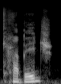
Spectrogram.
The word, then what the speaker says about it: CABG: In more complex cases or when multiple arteries are involved, doctors may recommend coronary artery bypass grafting or cabg, pronounced cabbage.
